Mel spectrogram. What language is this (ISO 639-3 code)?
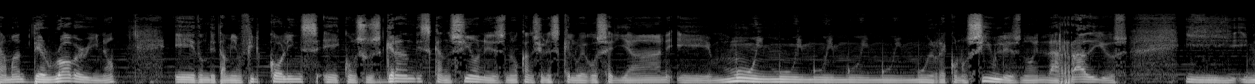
spa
